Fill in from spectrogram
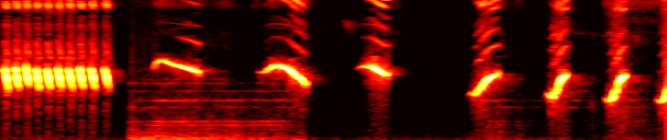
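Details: Morning song of a worked-up white-rumped shama: a fast stuttering trill of about ten notes, then long sweeping whistles and a few sharp rising notes, with a short low rumble in between.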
